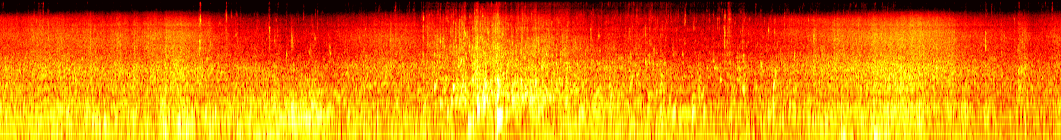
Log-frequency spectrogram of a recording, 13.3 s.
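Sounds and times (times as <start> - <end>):
soft waves at a coastal cliff: 0.0 - 13.2.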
